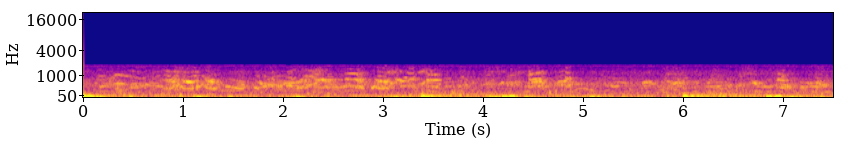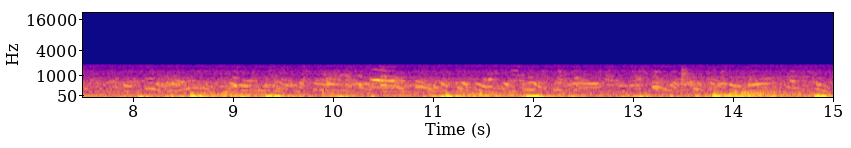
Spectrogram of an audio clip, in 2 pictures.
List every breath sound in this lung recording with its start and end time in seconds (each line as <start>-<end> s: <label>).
3.29-4.03 s: inhalation
4.03-4.71 s: exhalation
5.95-6.80 s: inhalation
6.80-7.48 s: exhalation
8.55-9.27 s: inhalation
9.27-9.88 s: exhalation
11.10-11.80 s: inhalation
11.80-12.48 s: exhalation
13.72-14.40 s: inhalation
14.40-15.00 s: exhalation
